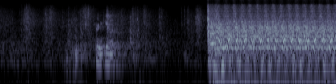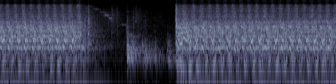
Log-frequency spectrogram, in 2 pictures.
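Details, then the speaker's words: Mazda Miata after a new fuel pump (relay suspected bad): fast cranking with brief chugs on starting fluid in cylinder one but no run; dirty injectors suspected of passing no fuel. "So, we did off camera spray a little bit of starting fluid underneath the uh first cylinder spark plug because we wanted to hear it just chug over and kind of help us confirm uh it is I'm pretty sure the fuel we're not getting anything past those injectors."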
